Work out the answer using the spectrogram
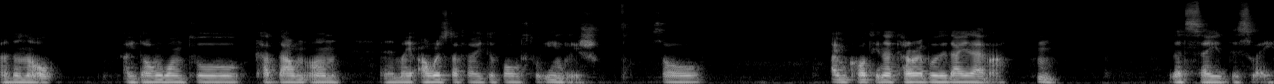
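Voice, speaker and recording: A man with a Polish accent speaks fairly slowly in a fairly low, somewhat breathy voice, his intonation monotone and flat, with long, frequent pauses. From Poland. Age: 30s. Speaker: language learner vlogger. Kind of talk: casual monologue. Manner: halting.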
